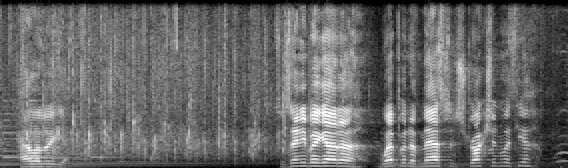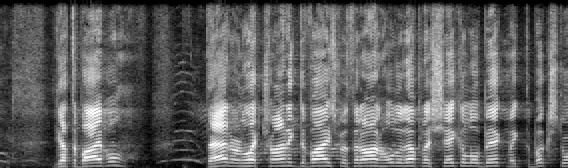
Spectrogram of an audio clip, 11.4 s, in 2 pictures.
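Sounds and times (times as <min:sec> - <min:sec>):
hand clapping: 0:00.0 - 0:03.0
speech: 0:00.2 - 0:00.9, 0:02.8 - 0:05.5, 0:06.2 - 0:07.0, 0:07.8 - 0:11.3.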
